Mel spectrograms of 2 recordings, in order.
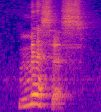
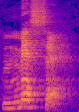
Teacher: But if you're from like Chile, for example, or if you're from like Venezuela, or some places in Venezuela, they might say mese, right? So they take that S at the end of meses, and they just choose not to pronounce it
